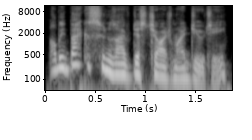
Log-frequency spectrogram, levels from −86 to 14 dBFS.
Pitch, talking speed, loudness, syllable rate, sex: 140 Hz, 290 wpm, -16 LUFS, 7.4 syllables/s, male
